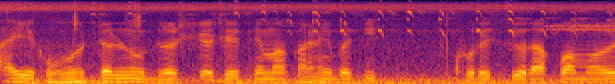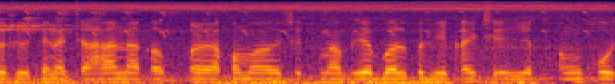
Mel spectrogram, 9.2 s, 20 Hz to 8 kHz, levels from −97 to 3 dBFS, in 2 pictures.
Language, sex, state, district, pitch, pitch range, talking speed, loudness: Gujarati, male, Gujarat, Gandhinagar, 110 Hz, 105-110 Hz, 180 wpm, -18 LUFS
